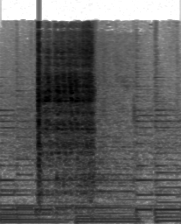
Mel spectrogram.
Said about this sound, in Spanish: Ahora su vieja camioneta se negaba a arrancar.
